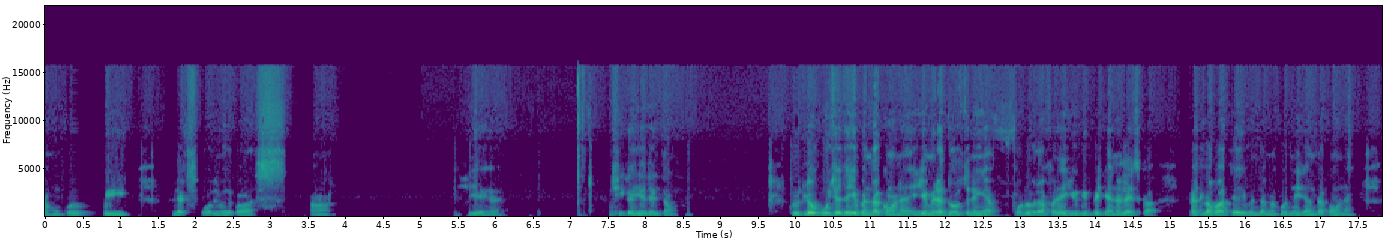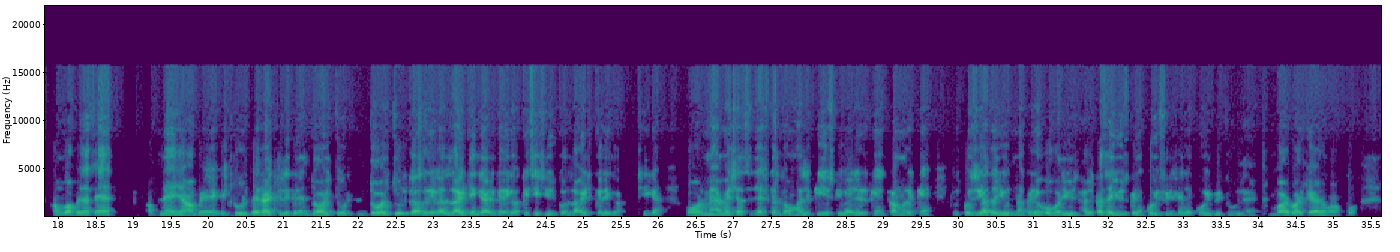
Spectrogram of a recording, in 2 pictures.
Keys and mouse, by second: 0.8 click, 3.7 click, 8.0 Return, 11.4-12.8 drag, 12.8 ctrl+0, 14.8 click, 16.6 ctrl+0, 17.2 ctrl+j, 17.6 z, 19.0-20.6 drag, 20.6 right click, 25.7 click, 28.0 ], 28.2 ], 29.7 ].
